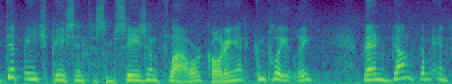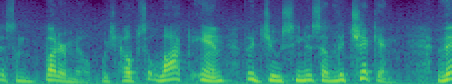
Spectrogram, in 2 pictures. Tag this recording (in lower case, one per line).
speech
